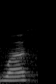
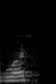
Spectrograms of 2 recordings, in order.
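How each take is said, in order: First: "was" with a clear open a; "was" pronunciation. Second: "was" with a rounded o; "wos" pronunciation. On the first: Teacher accepting either form from students, "was" with open a. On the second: Teacher accepting either form from students, "was" as "wos". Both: Shown as a demonstration. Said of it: "Se puede pronunciar was o was".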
